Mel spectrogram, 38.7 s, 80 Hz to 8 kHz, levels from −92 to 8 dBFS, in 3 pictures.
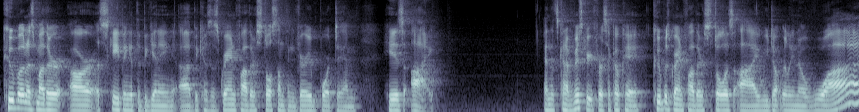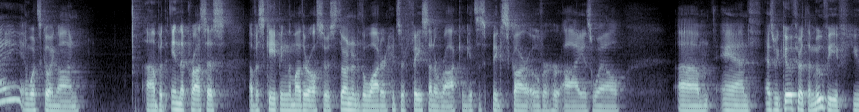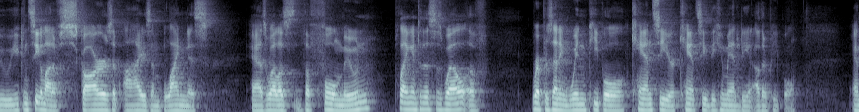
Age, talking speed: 20-39, 190 wpm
